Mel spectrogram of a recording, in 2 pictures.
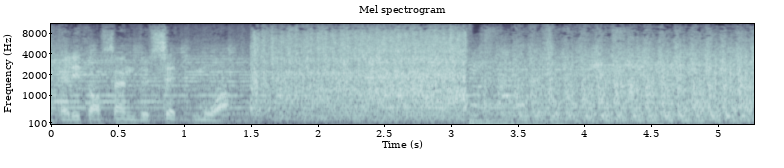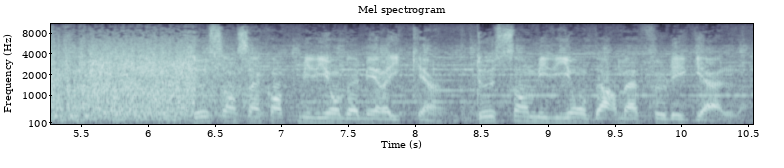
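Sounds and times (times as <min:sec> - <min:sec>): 
speech: 0:00.1 - 0:01.7, 0:06.4 - 0:10.5
tank-mounted heavy gun firing from a small truck: 0:01.5 - 0:06.8
dense continuous outdoor noise and rattling: 0:01.5 - 0:07.5.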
